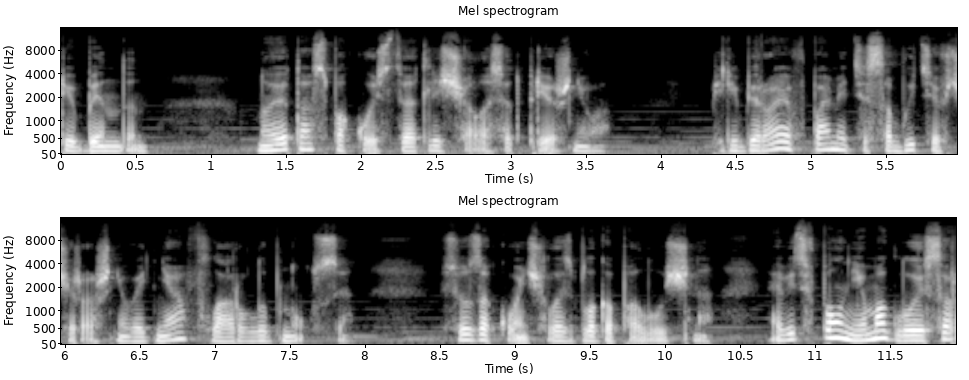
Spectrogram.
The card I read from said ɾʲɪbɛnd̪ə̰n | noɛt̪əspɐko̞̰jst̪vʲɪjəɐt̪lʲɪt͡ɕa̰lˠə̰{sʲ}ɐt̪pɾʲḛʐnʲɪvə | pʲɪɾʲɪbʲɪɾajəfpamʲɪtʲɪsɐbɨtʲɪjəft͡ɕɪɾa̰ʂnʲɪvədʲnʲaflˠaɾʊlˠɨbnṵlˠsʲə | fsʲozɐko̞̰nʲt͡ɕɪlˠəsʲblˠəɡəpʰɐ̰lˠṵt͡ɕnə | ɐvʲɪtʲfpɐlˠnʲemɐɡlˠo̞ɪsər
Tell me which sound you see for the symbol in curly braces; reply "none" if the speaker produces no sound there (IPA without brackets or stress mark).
sʲ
